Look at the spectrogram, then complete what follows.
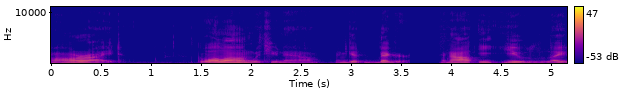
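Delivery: loud, growling fairy-tale troll voice. The troll answers the goat who urged him to wait, growling. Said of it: "growled the troll".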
